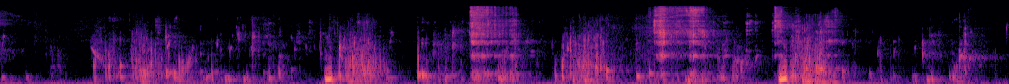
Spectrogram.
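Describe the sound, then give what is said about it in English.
Sipping and gulping of water, a series of wet swallows and mouth sounds repeating unevenly every half second or so, with no talking. “What if we just like end the podcast by just drinking water?”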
